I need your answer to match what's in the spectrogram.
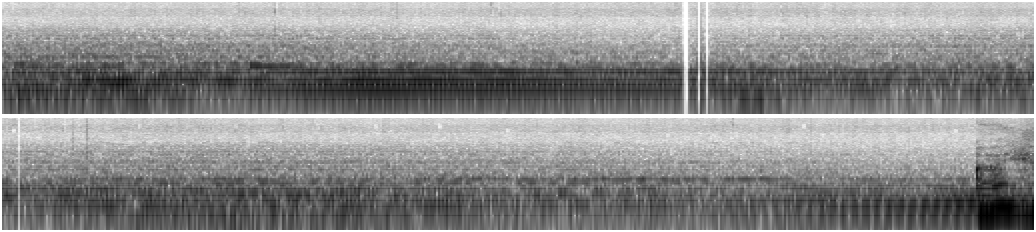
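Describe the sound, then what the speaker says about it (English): Steady rain falling in the video game Wuthering Waves, a dense continuous patter on surfaces with a soft musical drone underneath, holding evenly throughout and swelling slightly at the very end. "Are you trapped here by the rain?"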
